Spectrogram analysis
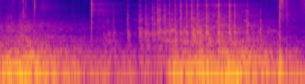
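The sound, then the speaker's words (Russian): A door lock being picked gives off a few sharp metallic clicks and ratcheting, creaking mechanism sounds over a steady low background rumble. “а затем кто-то начал вскрывать замок.”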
